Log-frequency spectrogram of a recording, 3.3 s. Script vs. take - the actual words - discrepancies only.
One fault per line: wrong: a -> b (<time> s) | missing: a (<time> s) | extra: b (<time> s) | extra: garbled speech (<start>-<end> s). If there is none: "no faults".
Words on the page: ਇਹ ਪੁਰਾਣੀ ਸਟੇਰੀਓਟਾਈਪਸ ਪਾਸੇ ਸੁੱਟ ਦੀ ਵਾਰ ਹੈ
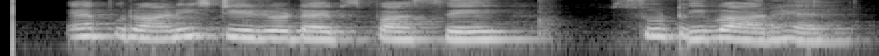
no faults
